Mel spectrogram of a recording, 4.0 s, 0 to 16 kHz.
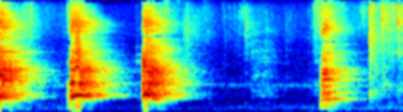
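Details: Pit Bull girl being taught to bring a small wine bottle from the fridge barks loudly three times, roughly every 0.7 seconds, pauses, then lets out a fourth bark.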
